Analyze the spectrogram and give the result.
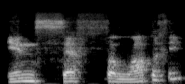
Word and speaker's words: encephalopathy: It's chronic traumatic encephalopathy. Did I get that right? – Yeah, good look at you.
